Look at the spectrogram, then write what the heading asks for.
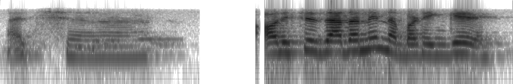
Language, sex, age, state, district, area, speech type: Urdu, female, 30-45, Bihar, Araria, rural, conversation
